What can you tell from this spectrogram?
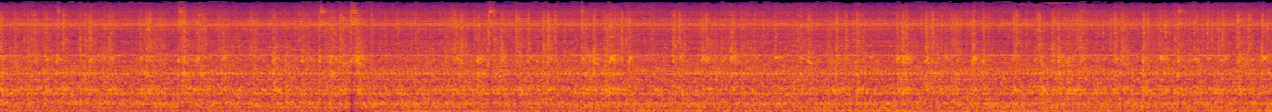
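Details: Steady high-pitched whine of a dental surgical drill running continuously during removal of a failed root-canal-treated tooth and immediate dental implant placement.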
